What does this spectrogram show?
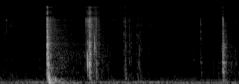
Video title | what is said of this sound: One Wrong Move, and… | that doesn't sound good to me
